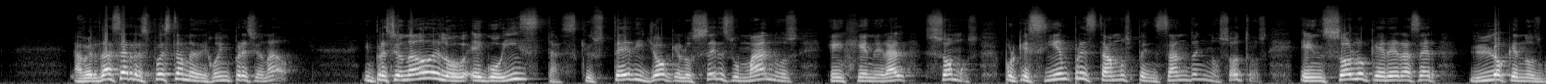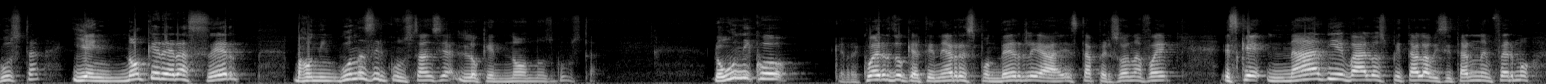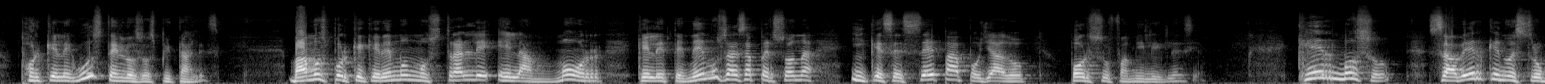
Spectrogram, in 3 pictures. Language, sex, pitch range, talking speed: Spanish, male, 160-225 Hz, 130 wpm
